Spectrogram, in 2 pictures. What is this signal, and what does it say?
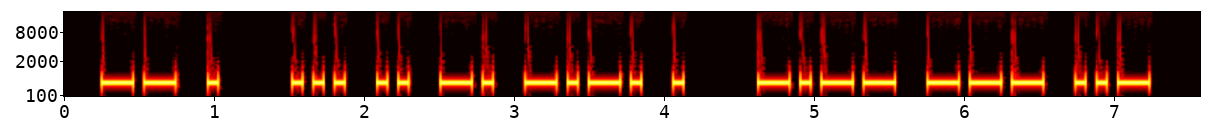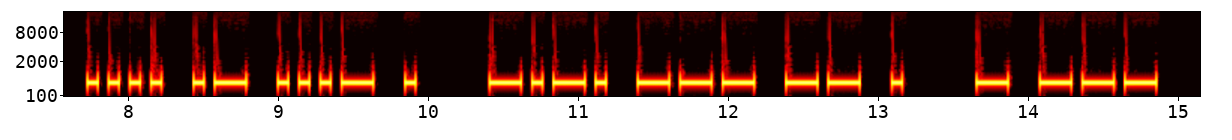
Morse code, heard as a keyed tone, about 17 wpm, 700 Hz. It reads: ME SINCE YOU HAVE COME TO
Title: Sentences from Top 1600 Words 17wpm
